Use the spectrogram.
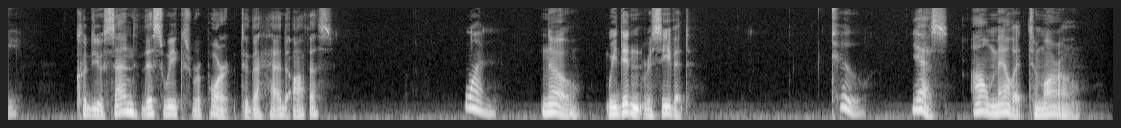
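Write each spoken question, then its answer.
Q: Could you send this week's report to the head office?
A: 2: Yes, I'll mail it tomorrow.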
